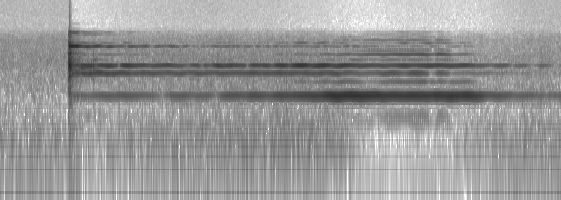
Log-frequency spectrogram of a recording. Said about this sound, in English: the shop bell over the door resounds in Alice's head like a knell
